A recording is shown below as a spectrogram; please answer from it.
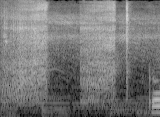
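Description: Kupa UpPower electric nail drill on its lowest speed, its sanding band rasping against an acrylic nail in two short passes, one at the start and one near the end, with a quieter stretch between.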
